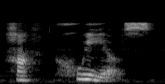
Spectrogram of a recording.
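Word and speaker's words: υἱός: then you have hos make sure you're getting that rough breathing Mark in when you are trans when you're pronouncing this word hos this means son or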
